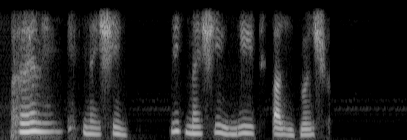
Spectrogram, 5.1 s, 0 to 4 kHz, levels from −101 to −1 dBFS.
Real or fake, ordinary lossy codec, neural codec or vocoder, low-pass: fake; none; codec, 16 kHz in and 24 kHz out, 0.6 kbps, FocalCodec, streaming, 4096 codes; 3.6 kHz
